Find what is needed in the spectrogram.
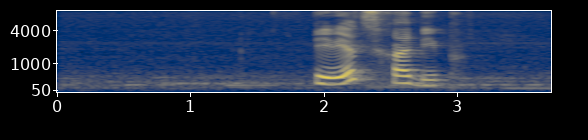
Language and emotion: Russian, neutral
